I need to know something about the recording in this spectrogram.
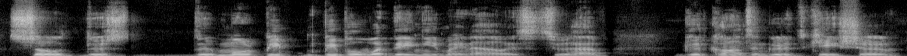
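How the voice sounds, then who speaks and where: A man's voice: medium pitch, steady tone, measured pace, darkish tone. A man in his twenties, born in Peru and raised in Canada, talking casually as a startup founder being interviewed. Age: 20s.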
